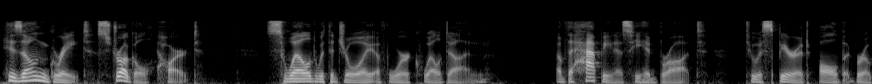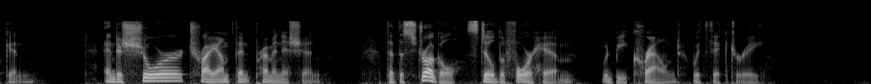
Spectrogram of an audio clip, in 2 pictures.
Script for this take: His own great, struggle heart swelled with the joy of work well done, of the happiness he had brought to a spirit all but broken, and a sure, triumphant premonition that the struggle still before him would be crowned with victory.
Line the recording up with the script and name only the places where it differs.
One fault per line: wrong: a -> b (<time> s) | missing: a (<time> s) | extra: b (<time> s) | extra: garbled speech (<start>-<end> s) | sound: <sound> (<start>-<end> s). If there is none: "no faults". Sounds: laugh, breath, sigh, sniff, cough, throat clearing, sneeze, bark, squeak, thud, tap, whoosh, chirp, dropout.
no faults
